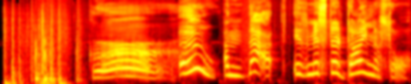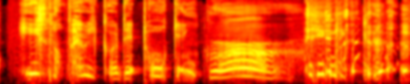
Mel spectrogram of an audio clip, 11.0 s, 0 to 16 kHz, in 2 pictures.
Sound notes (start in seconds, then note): 5.6 whispers; 9.5 both giggle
